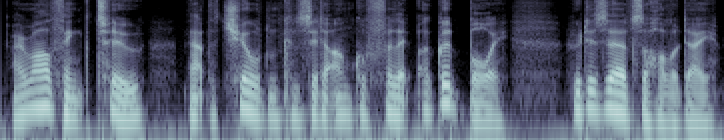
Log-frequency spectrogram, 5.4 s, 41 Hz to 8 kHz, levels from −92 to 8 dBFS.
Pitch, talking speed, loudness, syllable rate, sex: 100 Hz, 190 wpm, -21 LUFS, 6.2 syllables/s, male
